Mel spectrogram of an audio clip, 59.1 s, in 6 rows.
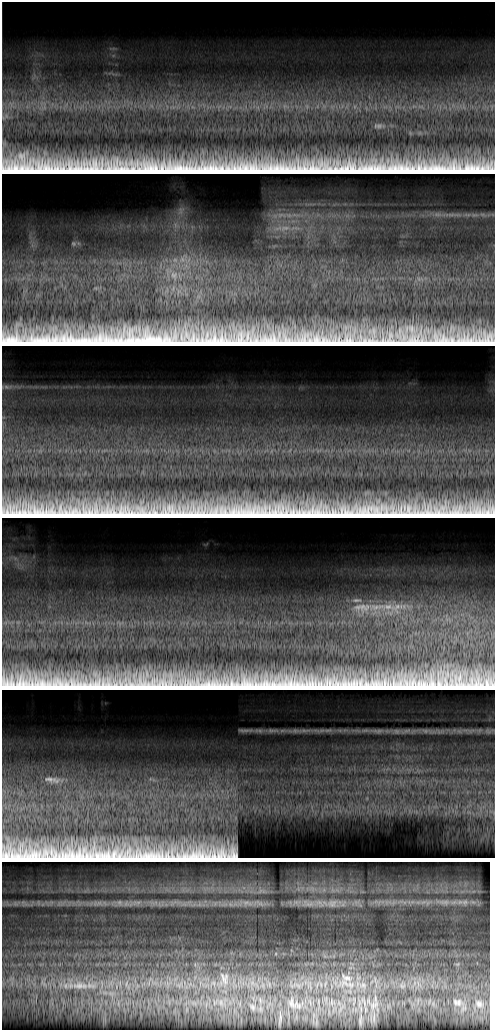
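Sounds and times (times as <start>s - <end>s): diesel locomotive low rumble: 0.0s - 44.2s, 46.2s - 59.0s
train approaching: 0.0s - 59.0s
train coaches rolling by: 0.0s - 59.0s
wheel squeal: 45.3s - 59.0s.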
